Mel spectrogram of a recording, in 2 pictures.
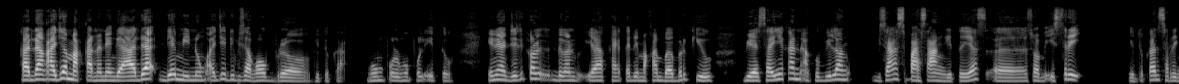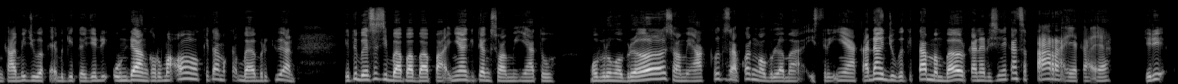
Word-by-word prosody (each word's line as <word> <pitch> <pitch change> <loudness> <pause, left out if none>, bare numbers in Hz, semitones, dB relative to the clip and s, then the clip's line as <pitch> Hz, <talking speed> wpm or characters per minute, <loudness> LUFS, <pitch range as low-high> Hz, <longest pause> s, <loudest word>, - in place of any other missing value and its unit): Kadang 225 +3 +6
aja 235 +5 +6
makanannya 190 -2 +3
nggak 185 0 +7
ada 255 - +12
dia 215 +4 +1
minum 195 -3 -3
aja 185 +7 -3
dia 215 -3 -6
bisa 190 -2 -1
ngobrol 170 -4 -2
gitu, 155 0 -16
Kak. - - -16 0.2
Ngumpul-ngumpul 180 +1 -8
itu. 170 -4 -11 0.3
Ini 220 +3 +1
ya - - +4
jadi 195 +5 -3
kalau 260 -1 +1
dengan 195 -2 -5
ya 185 0 -1
kayak 180 0 -7
tadi 180 +1 -6
makan 180 +1 -5
barbeque, 180 +1 -2 0.3
biasanya 190 +4 +1
kan 260 0 0
aku 180 -8 -7
bilang 220 +4 0 0.2
misalnya 210 +7 -1
sepasang 180 -2 +2
gitu 170 +1 -6
ya - - +2
s 245 - -9
eee, 160 0 -4
suami 175 -2 -5
istri, 235 - 0 0.5
itu - - -13
kan 210 +1 -1
sering, 175 -6 -6
kami 160 +4 -1
juga 180 -1 -2
kayak - - -9
begitu 170 0 -7
jadi 180 +3 -5
undang 185 +1 +5
ke 180 - -5
rumah. 185 +2 -1
Oh 260 -1 +2
kita 240 - -3
makan 205 -2 -11
barbeque-an, 175 +6 -2 0.6
itu - - -5
biasanya 235 +3 +1
si 235 - -3
bapak-bapaknya 175 +3 +2
gitu 180 0 -17
yang 180 - -6
suaminya 165 0 -3
tuh, 165 -2 -7 0.3
ngobrol-ngobrol 185 +8 +5
suami 170 -5 -4
aku, 175 +10 -4
terus 225 - -6
aku 255 - -1
kan 250 - -4
ngobrol 165 -3 -3
ama 160 -1 -7
istrinya. 175 0 -4
Kadang 255 +8 +4
juga 195 -4 -6
kita 235 - +3
membaur 195 -1 +5
karena 185 -2 -2
di 175 - -8
sini 215 - -7
kan 270 - 0
setara 235 -6 +1
ya, 170 - -3
Kak, 170 0 -7
ya. 170 +1 -3 0.4
Jadi, 240 +8 -3
185 Hz, 210 wpm, -23 LUFS, 175-215 Hz, 0.6 s, ada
